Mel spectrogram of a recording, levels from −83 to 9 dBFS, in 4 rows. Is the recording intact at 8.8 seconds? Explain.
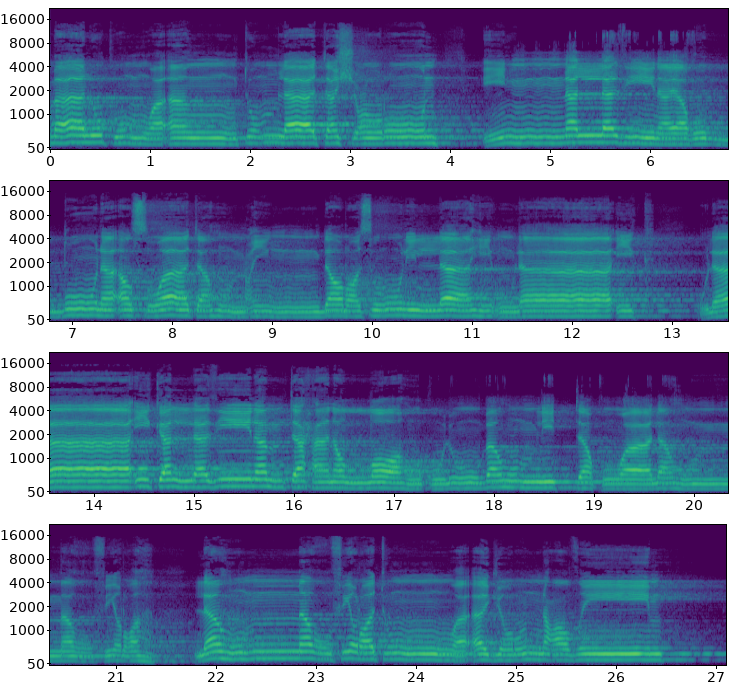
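Yes, at 8.8 s the audio is intact, with no dropout, click, distortion or other fault to be heard at that moment.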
